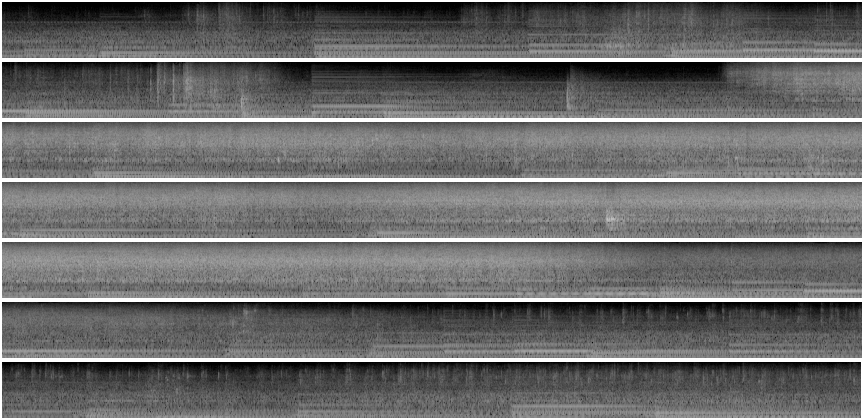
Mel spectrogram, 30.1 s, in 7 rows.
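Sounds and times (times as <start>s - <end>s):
pork sizzling in pot: 0.9s - 5.8s, 7.9s - 30.0s.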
